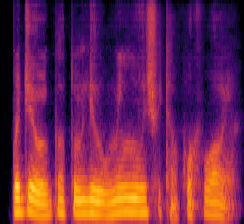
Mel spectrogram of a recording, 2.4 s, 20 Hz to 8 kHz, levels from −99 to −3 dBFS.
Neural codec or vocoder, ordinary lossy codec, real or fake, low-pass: codec, 16 kHz, 0.5 kbps, FreqCodec, larger model; none; fake; none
